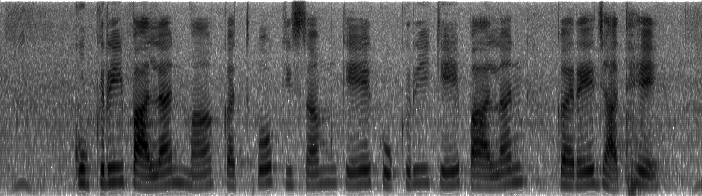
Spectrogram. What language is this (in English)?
Chhattisgarhi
